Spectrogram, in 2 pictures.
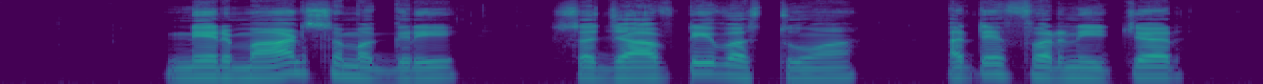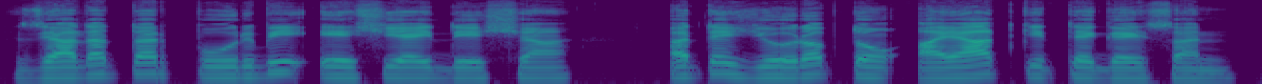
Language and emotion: Punjabi, neutral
